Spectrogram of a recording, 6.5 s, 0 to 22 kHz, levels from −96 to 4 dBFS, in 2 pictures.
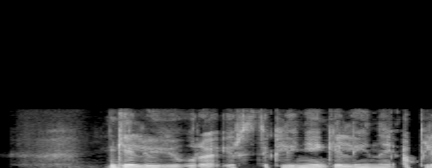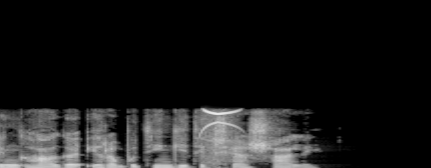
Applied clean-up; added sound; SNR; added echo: classical method spectral subtraction.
